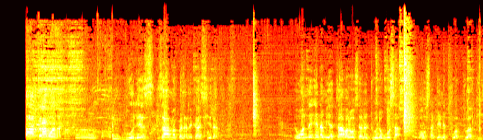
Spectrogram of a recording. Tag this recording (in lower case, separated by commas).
speech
